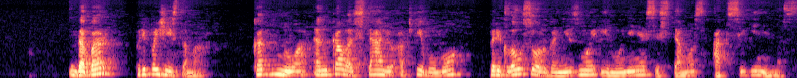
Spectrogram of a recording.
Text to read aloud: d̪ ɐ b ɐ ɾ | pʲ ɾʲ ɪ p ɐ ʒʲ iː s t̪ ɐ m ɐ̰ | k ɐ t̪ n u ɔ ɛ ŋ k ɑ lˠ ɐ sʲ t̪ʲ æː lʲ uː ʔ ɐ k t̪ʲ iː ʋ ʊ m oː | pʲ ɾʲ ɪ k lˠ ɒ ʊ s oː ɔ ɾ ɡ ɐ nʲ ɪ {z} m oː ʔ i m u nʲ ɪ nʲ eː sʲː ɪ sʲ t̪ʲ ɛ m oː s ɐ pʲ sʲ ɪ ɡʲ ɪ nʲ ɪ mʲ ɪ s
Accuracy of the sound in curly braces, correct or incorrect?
correct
